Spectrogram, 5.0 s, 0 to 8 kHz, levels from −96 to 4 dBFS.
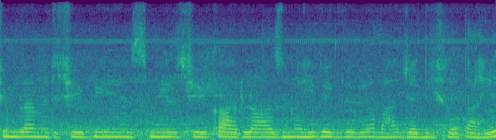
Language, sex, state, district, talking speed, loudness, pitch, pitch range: Marathi, female, Maharashtra, Mumbai Suburban, 120 wpm, -15 LUFS, 220 Hz, 215-230 Hz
